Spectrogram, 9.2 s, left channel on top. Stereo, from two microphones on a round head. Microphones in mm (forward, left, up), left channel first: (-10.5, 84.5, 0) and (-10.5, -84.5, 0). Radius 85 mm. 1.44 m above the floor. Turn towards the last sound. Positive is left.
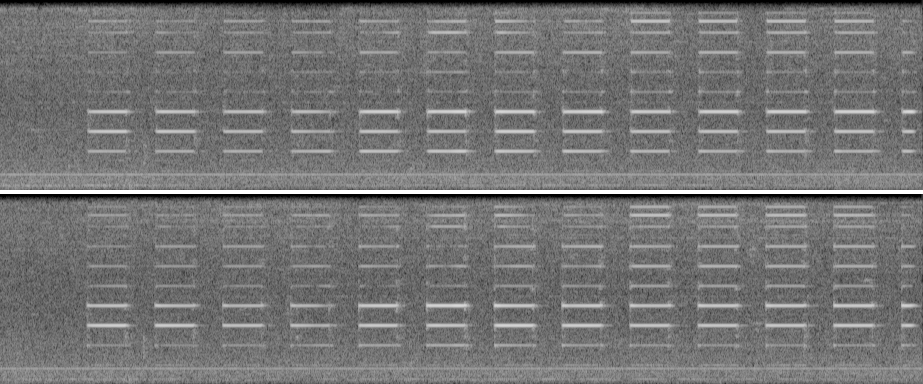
turn(degrees=-65)  # may be behind; listen again after turning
